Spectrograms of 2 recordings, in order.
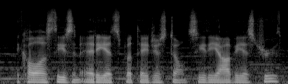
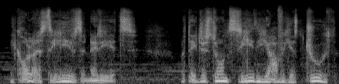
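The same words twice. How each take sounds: First: It is said in his natural voice. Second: It is said in a put-on character voice.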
